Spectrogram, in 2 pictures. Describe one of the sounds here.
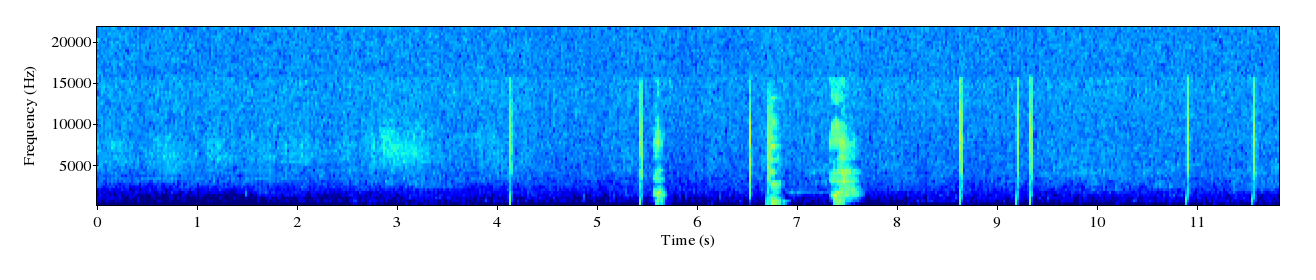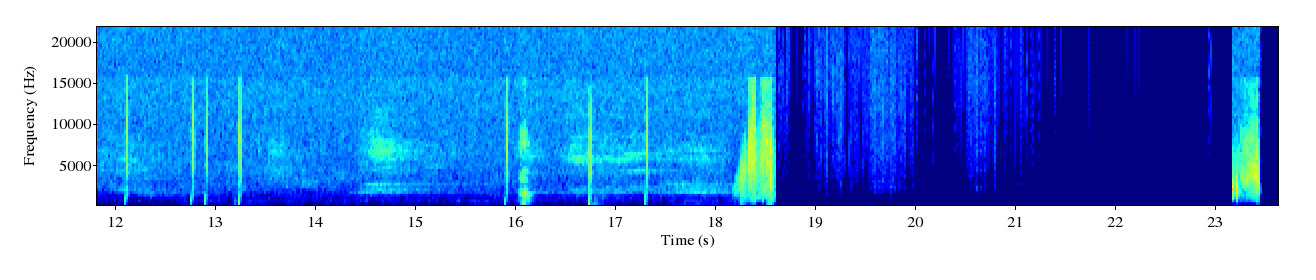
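A man speaks quietly into a microphone.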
